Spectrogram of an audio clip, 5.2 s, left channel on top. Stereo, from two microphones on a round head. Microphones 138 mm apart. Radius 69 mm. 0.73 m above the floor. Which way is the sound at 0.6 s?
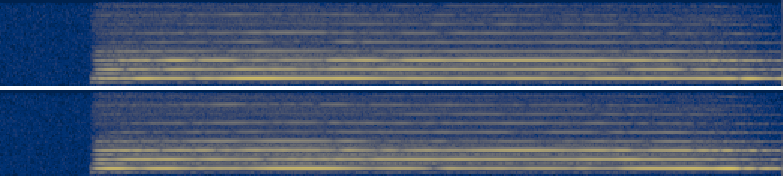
5° right (ahead or behind).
